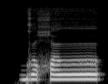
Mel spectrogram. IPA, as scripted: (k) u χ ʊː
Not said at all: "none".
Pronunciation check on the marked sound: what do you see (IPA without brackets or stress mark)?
ɡ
